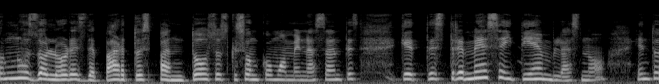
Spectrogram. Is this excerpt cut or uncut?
cut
